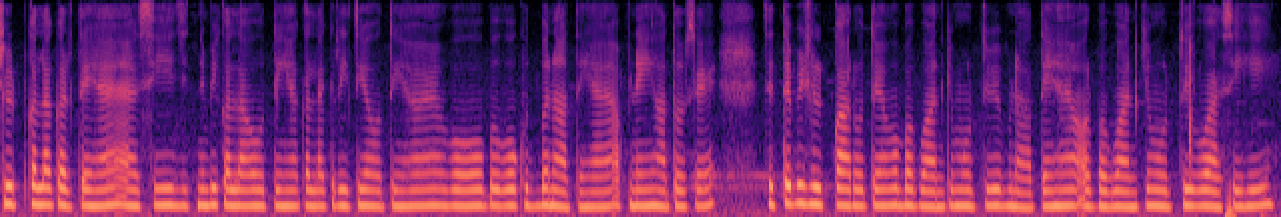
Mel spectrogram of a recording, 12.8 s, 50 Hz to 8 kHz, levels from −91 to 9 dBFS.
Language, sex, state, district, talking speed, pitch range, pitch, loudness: Hindi, female, Uttar Pradesh, Budaun, 190 wpm, 215-225 Hz, 215 Hz, -17 LUFS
